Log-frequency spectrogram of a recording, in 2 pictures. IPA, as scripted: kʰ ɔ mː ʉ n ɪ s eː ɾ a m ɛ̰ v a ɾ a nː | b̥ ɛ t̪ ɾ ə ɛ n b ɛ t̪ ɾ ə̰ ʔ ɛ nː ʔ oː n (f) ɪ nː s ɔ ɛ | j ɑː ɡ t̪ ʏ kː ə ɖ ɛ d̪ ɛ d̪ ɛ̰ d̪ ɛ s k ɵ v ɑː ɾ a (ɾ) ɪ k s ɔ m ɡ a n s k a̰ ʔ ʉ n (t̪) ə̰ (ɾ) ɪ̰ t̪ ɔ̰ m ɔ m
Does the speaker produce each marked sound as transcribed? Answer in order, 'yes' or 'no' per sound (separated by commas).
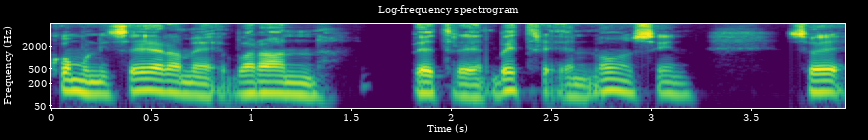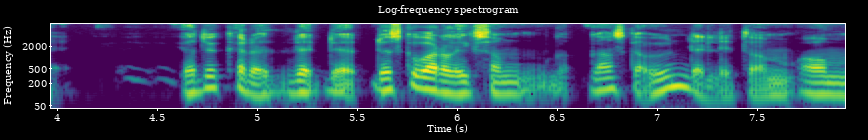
no, no, no, no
